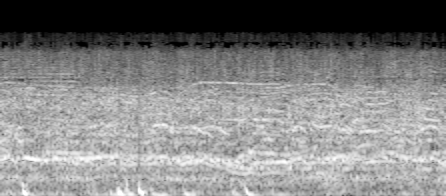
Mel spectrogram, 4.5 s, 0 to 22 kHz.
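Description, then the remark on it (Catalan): Unió Esportiva Figueres football players, huddled at the centre of the pitch around Pere Gratacós after the final whistle of their 1-0 Copa del Rei win that eliminated Barça, shout and cheer in celebration, a loud, continuous mass of overlapping voices with a few low thumps early on. “Crits dels jugadors de la Unió Esportiva Figueres, que estan votant als voltats de Pere Gratacós, que està, com us podeu imaginar, eufòric com la resta de l'equip, celebrant molt aquesta...”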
